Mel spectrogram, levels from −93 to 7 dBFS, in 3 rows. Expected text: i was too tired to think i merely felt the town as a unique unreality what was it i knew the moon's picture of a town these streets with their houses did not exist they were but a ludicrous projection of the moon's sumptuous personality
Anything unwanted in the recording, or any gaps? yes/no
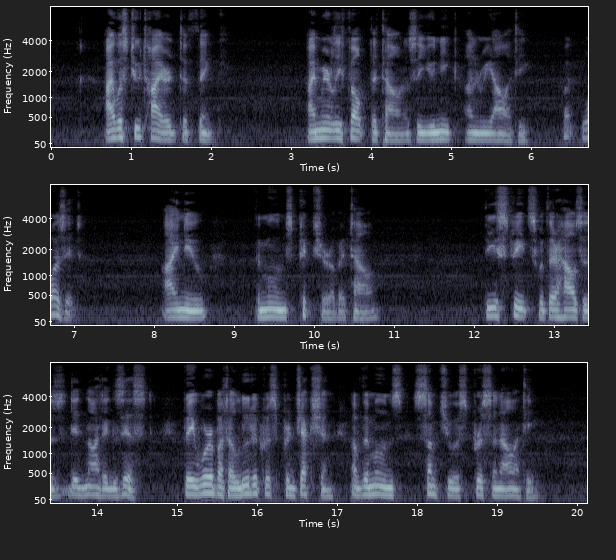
no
